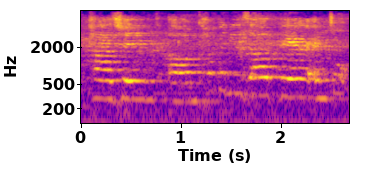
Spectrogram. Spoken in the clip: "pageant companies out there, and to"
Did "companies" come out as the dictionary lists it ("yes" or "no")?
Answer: yes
